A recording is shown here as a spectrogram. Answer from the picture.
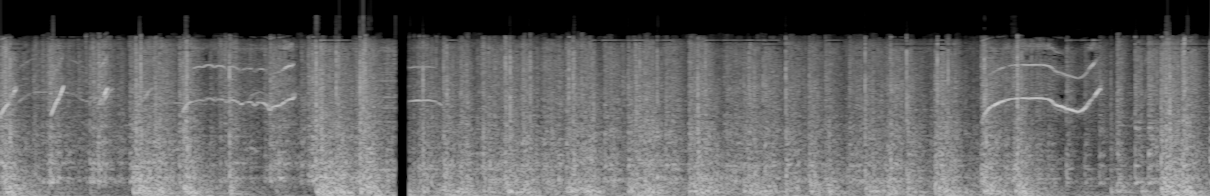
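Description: Loud, rapid drumming in a celebrating street crowd, with shrill whistles that rise and fall over the din, the longest near the end. The sound cuts out for an instant about four seconds in.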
